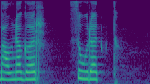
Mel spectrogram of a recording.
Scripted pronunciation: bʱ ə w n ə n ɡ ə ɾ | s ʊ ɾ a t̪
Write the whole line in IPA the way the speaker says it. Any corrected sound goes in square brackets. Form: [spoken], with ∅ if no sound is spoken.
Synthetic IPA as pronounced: bʱ [a] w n ə [∅] ɡ ə ɾ | s [u] ɾ [ə] t̪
